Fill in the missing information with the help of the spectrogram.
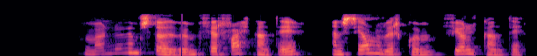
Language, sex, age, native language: Icelandic, female, 40-49, Icelandic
